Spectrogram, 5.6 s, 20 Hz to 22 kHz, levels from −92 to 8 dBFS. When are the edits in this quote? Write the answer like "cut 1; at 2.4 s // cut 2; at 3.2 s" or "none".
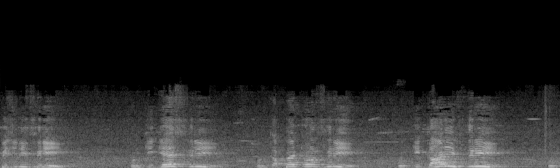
none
